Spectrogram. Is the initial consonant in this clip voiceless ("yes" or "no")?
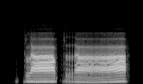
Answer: yes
